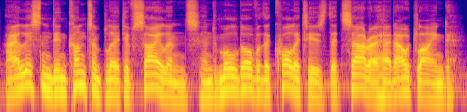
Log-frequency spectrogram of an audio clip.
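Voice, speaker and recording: A man's voice: mid-range voice, animated, brisk. A man reading scripted first-person narration for a science fiction audio drama. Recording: music under the voice.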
